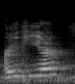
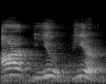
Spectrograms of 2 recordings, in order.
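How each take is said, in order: First: Are you is squeezed into one er sound. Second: Are you is said fully, as separate words. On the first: "vai ficar só o er" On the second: "ao invés de eu falar are you here?"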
